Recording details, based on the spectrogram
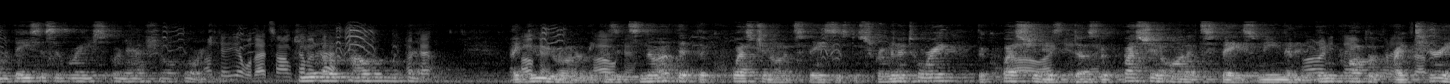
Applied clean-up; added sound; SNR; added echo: none; Gull, seagull; 12 dB; reverberation time 0.9 s.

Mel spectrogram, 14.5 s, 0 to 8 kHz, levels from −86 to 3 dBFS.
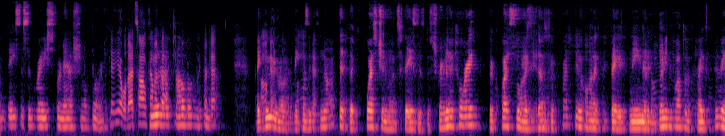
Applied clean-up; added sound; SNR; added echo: neural mask model DeepFilterNet 3.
